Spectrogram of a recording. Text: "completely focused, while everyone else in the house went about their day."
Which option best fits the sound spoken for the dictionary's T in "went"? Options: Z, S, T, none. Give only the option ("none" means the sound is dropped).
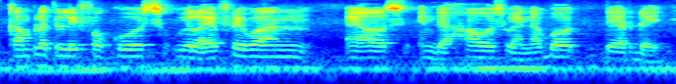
none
